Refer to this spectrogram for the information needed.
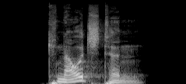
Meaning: inflection of knautschen: 1. first/third-person plural preterite 2. first/third-person plural subjunctive II
- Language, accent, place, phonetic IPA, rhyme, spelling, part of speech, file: German, Germany, Berlin, [ˈknaʊ̯t͡ʃtn̩], -aʊ̯t͡ʃtn̩, knautschten, verb, De-knautschten.ogg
